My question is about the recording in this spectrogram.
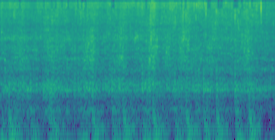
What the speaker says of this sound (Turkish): Salçamı iyicene kavuruyorum. Kokusu gelesiye kadar.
